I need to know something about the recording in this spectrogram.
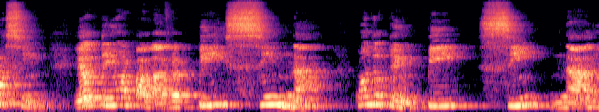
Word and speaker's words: piscina: Eu tenho a palavra piscina. Quando eu tenho piscina, nós pronunciamos o SC com o som de C. Piscina.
